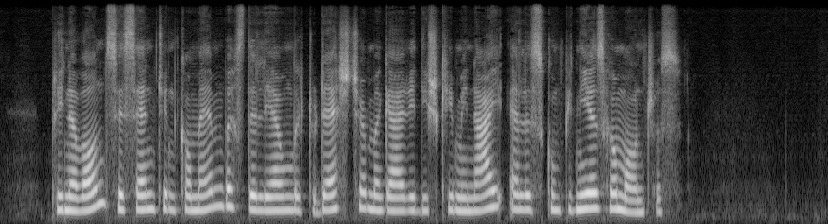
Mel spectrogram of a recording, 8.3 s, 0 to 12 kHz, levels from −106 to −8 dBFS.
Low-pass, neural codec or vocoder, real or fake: 10.8 kHz; codec, 24 kHz, 0.9 kbps, WavTokenizer, small release; fake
